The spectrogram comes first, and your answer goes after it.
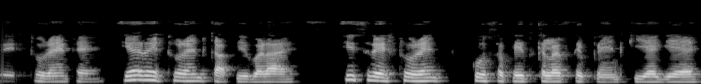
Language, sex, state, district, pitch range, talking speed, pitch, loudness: Hindi, male, Bihar, Saran, 125-165 Hz, 145 wpm, 140 Hz, -17 LUFS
